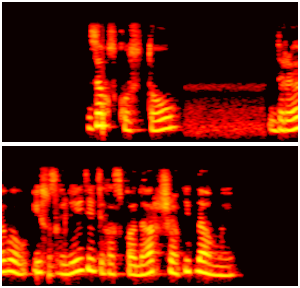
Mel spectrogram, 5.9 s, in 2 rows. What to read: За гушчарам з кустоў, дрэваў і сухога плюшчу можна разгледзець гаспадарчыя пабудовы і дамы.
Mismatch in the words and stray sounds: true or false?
true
